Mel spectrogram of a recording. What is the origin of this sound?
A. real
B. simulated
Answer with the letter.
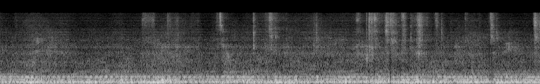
B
